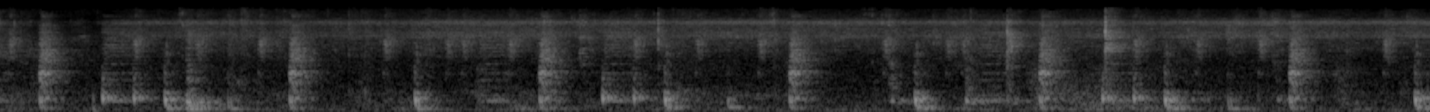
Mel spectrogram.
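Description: Close-miked chewing of grilled chicken: irregular wet smacks and clicks from the mouth, a few each second.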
